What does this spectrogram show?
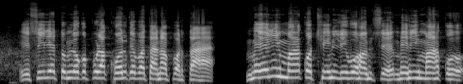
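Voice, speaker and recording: A put-on character voice, high-pitched and very fast. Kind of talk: comic deadpan sketch acting. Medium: comedy sketch. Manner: condescending, rambling, lecturing.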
